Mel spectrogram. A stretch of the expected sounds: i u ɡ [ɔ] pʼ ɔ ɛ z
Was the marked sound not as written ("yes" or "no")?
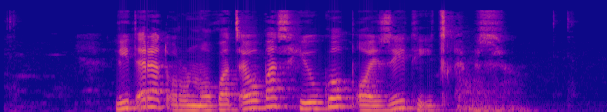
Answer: no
